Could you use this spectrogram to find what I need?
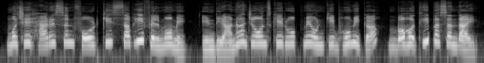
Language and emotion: Hindi, happy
